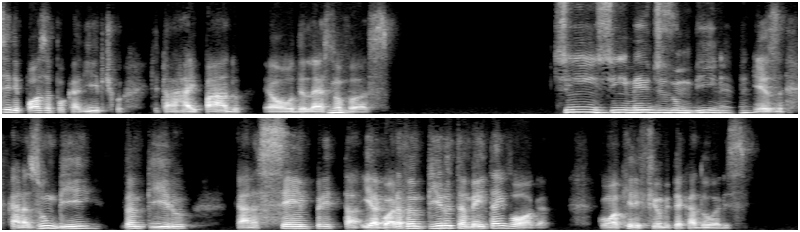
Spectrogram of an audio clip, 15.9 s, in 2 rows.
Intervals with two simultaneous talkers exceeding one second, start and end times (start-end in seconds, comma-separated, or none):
none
